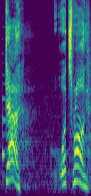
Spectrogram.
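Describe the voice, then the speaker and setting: A woman's voice: on the high side, lively intonation, drawn-out words, vocal fry, full character voice. Tentative young boy, reverberant. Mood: worried. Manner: modest, tentative, concerned. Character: timid, worried young son of a chef. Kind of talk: video game cutscene acting. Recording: long reverb with music behind.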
